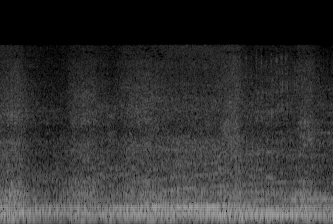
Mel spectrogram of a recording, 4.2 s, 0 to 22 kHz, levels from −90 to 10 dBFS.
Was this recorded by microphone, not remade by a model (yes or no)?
yes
